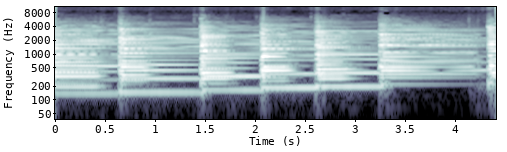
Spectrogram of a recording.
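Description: Acoustic grand piano playing a slow series of six chords, each struck and held ringing, voiced in drop-2 style (second note from the top dropped an octave) to harmonize a rising melody line.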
